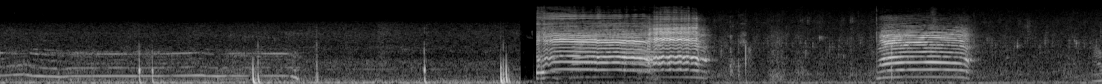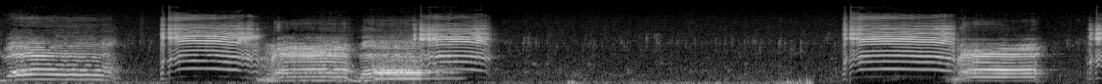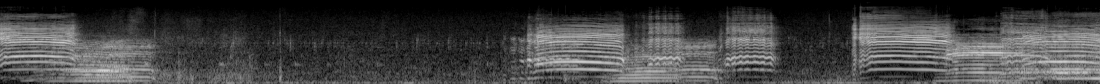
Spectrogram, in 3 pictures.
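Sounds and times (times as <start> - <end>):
goats bleating: 5.4 - 7.2, 8.8 - 9.8, 10.9 - 16.0, 19.5 - 23.7, 27.1 - 29.9, 30.6 - 33.0.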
